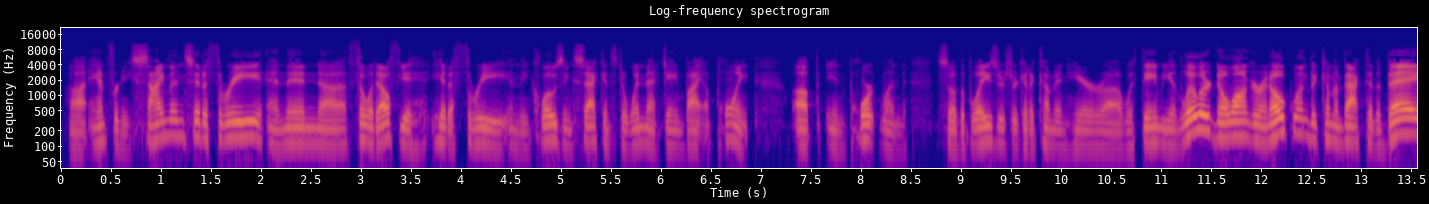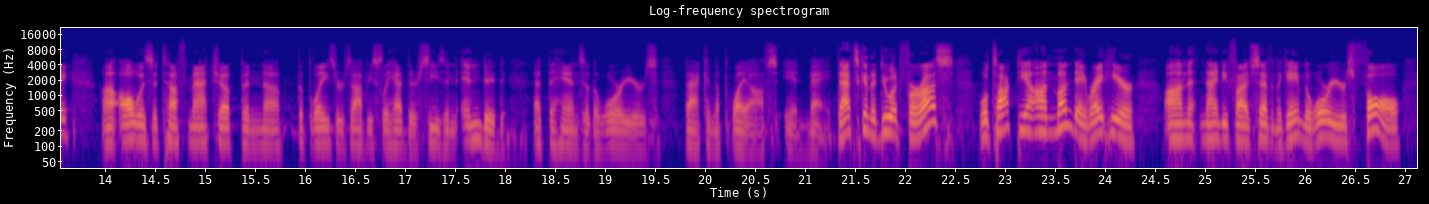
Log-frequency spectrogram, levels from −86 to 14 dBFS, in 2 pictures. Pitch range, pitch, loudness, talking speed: 105-140 Hz, 120 Hz, -27 LUFS, 220 wpm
